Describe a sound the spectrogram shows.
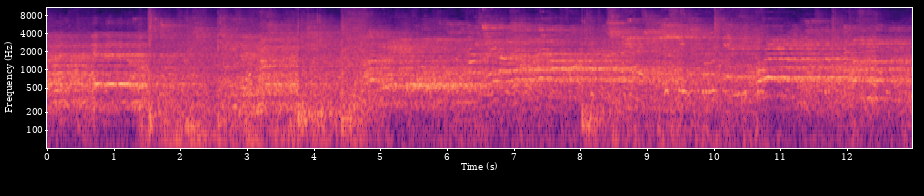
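Players' shoes squeak sharply on a hard court in an echoing hall.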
